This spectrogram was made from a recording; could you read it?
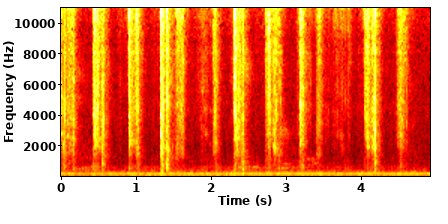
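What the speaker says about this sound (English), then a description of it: "that's a nice enough easy shuffle" A deck of playing cards shuffled at a tabletop game session, riffling in quick repeated bursts about every half second over a steady low electrical hum, close and clear with no voices.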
